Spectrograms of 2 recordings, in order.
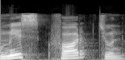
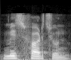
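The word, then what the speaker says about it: misfortune: ভালো করে বুঝতে হবে টি ইউ এন ই এটা একটা প্যাটার্ন এটার উচ্চারণটা চুন হয় ঠিক আছে তাই এটাকে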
